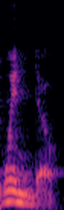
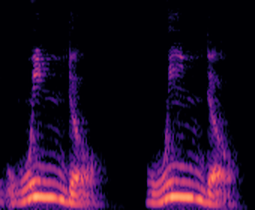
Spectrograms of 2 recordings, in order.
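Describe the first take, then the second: First: Said in the usual way. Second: Teacher showing window with an Igbo accent. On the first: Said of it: "instead of window". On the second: Shown as a demonstration. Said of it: "you say it with an accent".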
